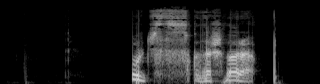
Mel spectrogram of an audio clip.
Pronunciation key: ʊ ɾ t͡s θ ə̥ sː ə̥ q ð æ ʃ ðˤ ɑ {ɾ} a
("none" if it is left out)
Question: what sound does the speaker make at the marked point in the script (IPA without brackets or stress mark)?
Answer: ɾ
